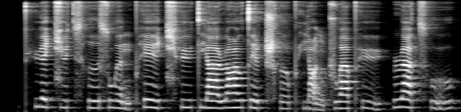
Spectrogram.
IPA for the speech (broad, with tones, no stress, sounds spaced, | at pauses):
pʰ ɥ ɛ˥˩ t͡ɕ y˧˥ t͡sʰ ɹ̩˧˥ s w ə̰˨˩ n pʰ e˥˩ ɪ̯ t͡ɕʰ y˥ t̪ j ä˥ ɻ ɑ˥ ʊ̯ t̪ e˨ ɪ̯ ʈ͡ʂʰ ɤ˧˥ pʰ j ɑ̰˨˩ ŋ ʈ͡ʂ w ä˥ pʰ y˥˩ | ɻ ä˥˩ t͡sʰ ṵ˨˩˦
